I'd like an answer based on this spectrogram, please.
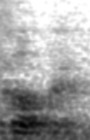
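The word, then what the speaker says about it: Kook: His name is Cook.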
